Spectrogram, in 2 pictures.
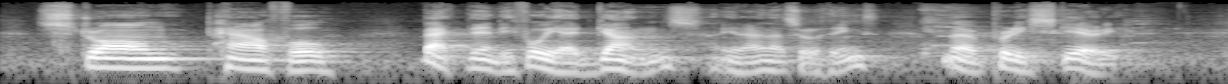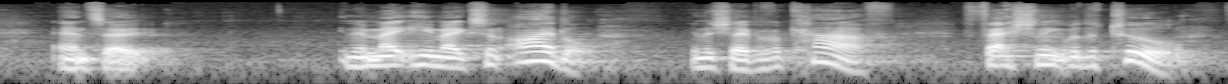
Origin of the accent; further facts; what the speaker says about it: Australia; The entirely secondary wrapping around the parcel is that I'm Australian.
